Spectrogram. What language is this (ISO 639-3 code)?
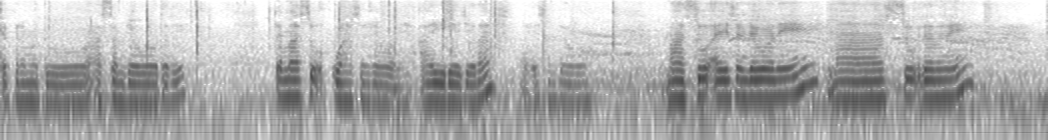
msa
